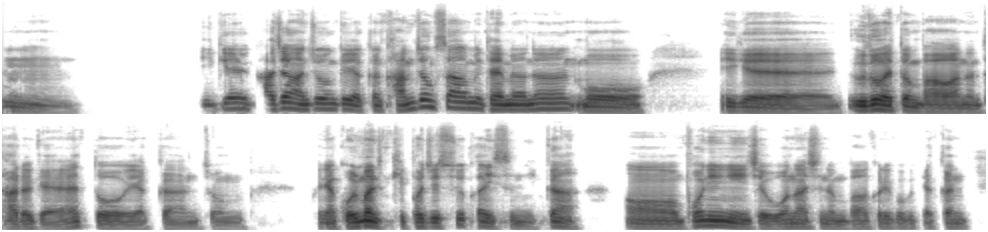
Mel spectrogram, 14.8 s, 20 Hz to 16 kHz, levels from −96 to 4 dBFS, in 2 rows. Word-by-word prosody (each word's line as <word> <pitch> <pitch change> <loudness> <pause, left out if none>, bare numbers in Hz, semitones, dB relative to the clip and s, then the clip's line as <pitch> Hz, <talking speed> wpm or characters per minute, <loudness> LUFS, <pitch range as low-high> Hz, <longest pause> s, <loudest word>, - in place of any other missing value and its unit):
음. 80 -9 -9 0.9
이게 145 +4 -3
가장 150 +2 +3
안 130 -1 +2
좋은 140 0 -1
게 130 -1 +1
약간 110 0 -2
감정싸움이 155 +3 +1
되면은 125 +3 +1
뭐 95 -5 0 0.6
이게 80 -8 +1
의도했던 110 -4 +6
바와는 80 -1 +1
다르게 85 +3 -2
또 75 -2 -3
약간 70 0 -9
좀 65 -2 -14 0.5
그냥 - - -3
골만 - - +7
깊어질 105 0 -2
수가 - - -4
있으니까 70 -4 -4 0.3
어 85 -2 -2
본인이 120 -5 +4
이제 80 0 -2
원하시는 85 -1 -3
바 80 0 -6
그리고 90 0 -8
그 - - -12
약간 90 -2 -7
90 Hz, 270 characters per minute, -23 LUFS, 80-120 Hz, 0.9 s, 골만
